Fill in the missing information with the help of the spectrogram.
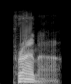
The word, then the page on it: prana: British English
